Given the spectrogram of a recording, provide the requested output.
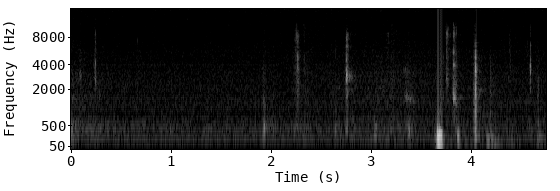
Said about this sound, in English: So, so what you want to do is want to grab take a bite. Yeah, take a little bite. On that, and then sip on your drink.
